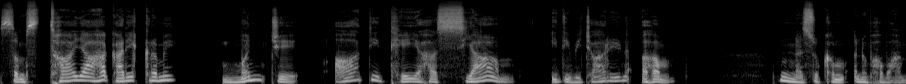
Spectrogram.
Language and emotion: Sanskrit, fearful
